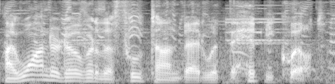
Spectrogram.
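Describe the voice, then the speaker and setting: A man's voice: lowish voice, very animated, fast talker, music in the background. A man playing a wistful, droll sidekick who narrates a scripted sci-fi comedy audio drama in the first person.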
